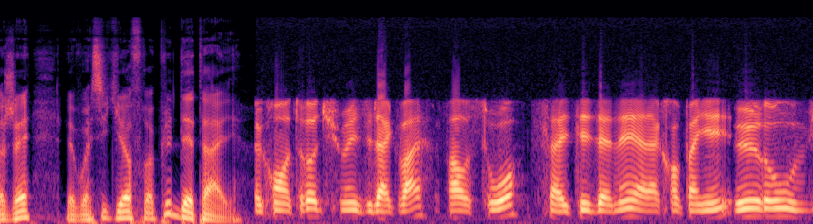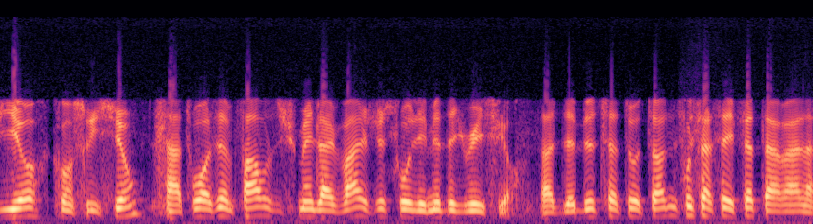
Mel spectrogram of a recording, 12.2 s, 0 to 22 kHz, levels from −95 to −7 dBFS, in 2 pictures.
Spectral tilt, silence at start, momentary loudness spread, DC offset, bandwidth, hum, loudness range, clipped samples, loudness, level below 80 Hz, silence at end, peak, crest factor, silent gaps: -6.5 dB/octave; 0 s; 5 LU; under 0.1%; 10 kHz; none; 2 LU; under 0.1%; -18 LUFS; -42 dBFS; 0 s; -2 dBFS; 16 dB; none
